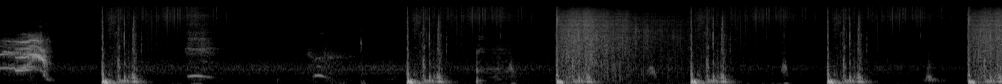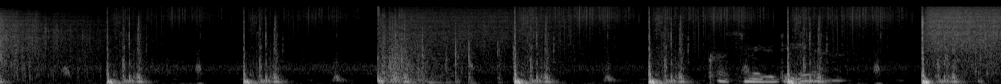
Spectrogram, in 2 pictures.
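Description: A tool strikes rock.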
